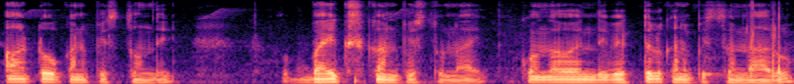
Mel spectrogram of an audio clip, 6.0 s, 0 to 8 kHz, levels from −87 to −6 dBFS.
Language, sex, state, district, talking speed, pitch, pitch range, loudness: Telugu, male, Telangana, Mahabubabad, 70 wpm, 90 Hz, 80-95 Hz, -18 LUFS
